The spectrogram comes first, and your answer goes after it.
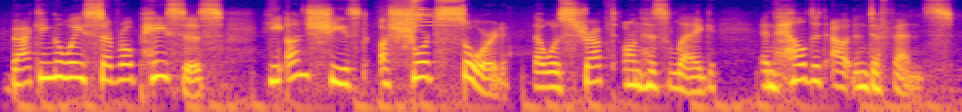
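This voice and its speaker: A woman reading fan fiction aloud as an expressive narrator, with music behind her. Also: on the high side, measured pace, a little hiss or hum.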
